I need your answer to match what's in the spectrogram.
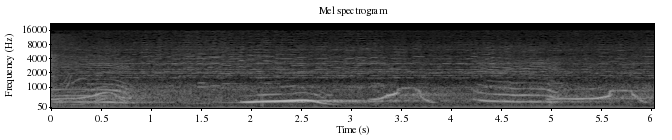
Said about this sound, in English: Dr. Payne's whale songs are now part of a concerto called And God Created Great Whales, played this week for the first time by the New York Philharmonic.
